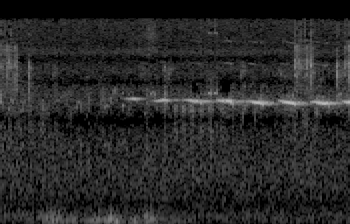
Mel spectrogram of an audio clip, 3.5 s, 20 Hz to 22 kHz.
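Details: Common nightingale song recorded 30 April 2021: a long, sustained whistled note held steady for about two seconds, followed by faint high chips, over rustling background noise.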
